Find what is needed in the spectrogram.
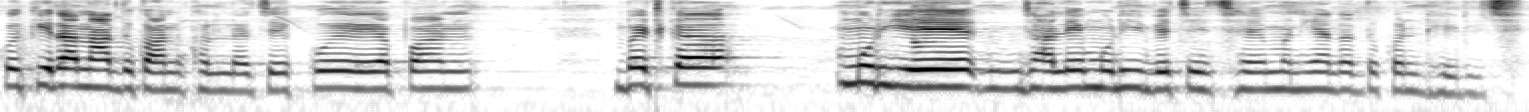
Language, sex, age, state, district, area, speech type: Maithili, female, 60+, Bihar, Madhepura, urban, spontaneous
